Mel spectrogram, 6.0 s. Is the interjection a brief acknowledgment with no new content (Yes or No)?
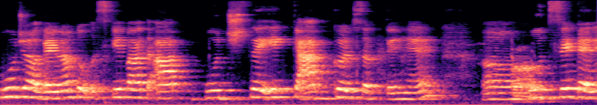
Yes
